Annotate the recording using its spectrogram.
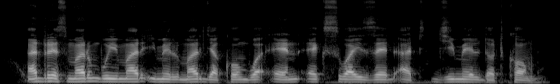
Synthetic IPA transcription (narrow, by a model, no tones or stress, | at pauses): adɾɛsmarmbuimaɾimelmard͡ʒakombwaʔɛnɛkswajzɛdatd͡ʒimeldɔtkʰɔm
